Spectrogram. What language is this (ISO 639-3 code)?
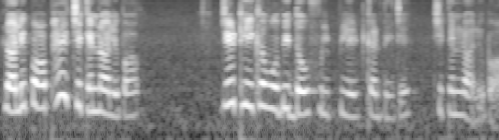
urd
